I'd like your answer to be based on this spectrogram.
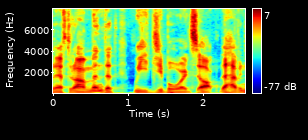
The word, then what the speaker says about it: Ouija: Den säger Ouija. – Ouija. – Ja, Ouija.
